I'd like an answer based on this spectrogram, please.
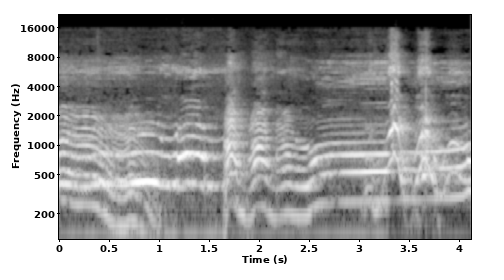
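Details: Two German Shepherds howl together at tornado sirens tested once a week, their wavering voices overlapping in rich harmonic tones that rise and dip, broken by short yips and quivering breaks in the second half.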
